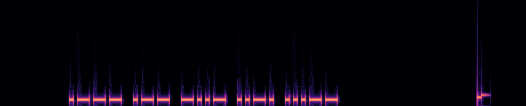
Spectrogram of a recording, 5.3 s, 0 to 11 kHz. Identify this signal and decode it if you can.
Morse code, heard as a keyed tone, about 30 wpm, 700 Hz. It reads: JWXF3
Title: Code Groups - 5 Letter:Numbers - 30wpm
